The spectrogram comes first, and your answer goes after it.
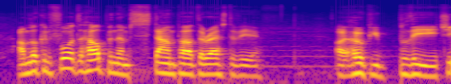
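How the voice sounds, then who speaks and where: Faint music plays in the background as a man does a growling put-on character voice at medium pitch and a moderate pace. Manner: growling, venomous.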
